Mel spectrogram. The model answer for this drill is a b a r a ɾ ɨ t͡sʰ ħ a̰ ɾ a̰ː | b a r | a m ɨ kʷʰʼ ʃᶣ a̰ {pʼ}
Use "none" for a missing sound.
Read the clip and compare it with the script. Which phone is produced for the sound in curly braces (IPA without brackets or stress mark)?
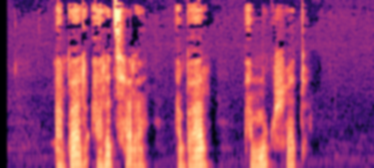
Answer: tʼ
